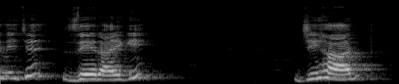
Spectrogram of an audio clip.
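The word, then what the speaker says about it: جہاد: जिहाद, ज के नीचे ज़ेर होगी, जिहाद। तिजारत, त के नीचे ज़ेर होगी।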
